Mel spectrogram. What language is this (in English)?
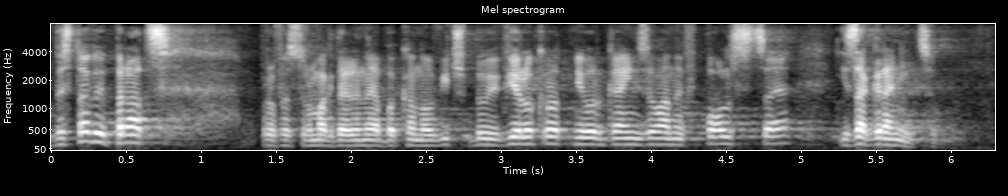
Polish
